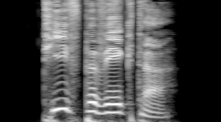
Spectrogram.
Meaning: 1. comparative degree of tiefbewegt 2. inflection of tiefbewegt: strong/mixed nominative masculine singular 3. inflection of tiefbewegt: strong genitive/dative feminine singular
- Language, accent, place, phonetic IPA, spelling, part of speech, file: German, Germany, Berlin, [ˈtiːfbəˌveːktɐ], tiefbewegter, adjective, De-tiefbewegter.ogg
